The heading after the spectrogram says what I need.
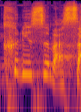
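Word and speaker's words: Xmas: 여러분 어떻게 쓰죠 일일이 크리스마스 안 쓰잖아요 그죠 엑스마스 이렇게 쓰거든요 엑스마스 쓰고 크리스마스라고 읽는다 그럼가 어디서 나왔느냐 크리스토스 헬란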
